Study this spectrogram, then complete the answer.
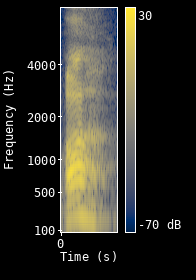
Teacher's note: ये जो हा है, ये थोड़ा सा, जैसे ये वाला हा था, ये हलक से निकलता है, तो इसको आप कह रहे हैं या तो हलक के बिल्कुल एंड से या कुछ ना कुछ पेट की तरफ से इसकी आवाज़ आती है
